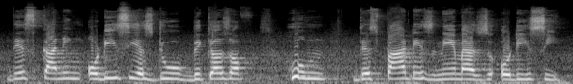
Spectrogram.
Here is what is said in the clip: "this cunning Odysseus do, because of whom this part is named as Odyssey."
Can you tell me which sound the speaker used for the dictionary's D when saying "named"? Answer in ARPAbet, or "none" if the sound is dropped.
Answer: none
